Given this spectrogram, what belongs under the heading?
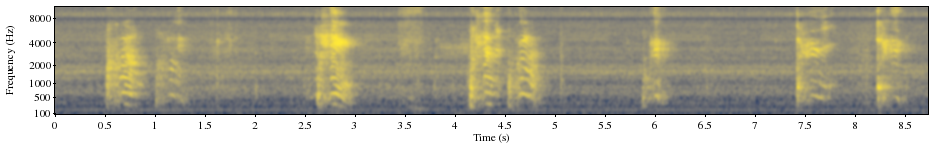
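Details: Child, girl, in one of her nighttime coughing fits: a run of about eight short, dry coughs, some paired.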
